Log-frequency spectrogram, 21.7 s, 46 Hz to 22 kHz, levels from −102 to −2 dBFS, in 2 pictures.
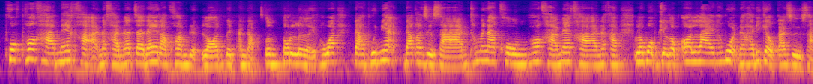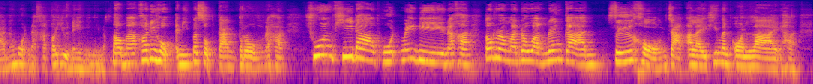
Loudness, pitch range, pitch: -15 LUFS, 185-240 Hz, 215 Hz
